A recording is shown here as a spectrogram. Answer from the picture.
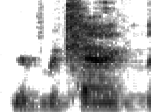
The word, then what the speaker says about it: Maccagnan: Every everybody pretty much uh, um, Mechanic um, Hanahan, where the fuck his name is, I can never pronounce his last Mc- name. Maccagnan. – Maccagnan, there it is.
